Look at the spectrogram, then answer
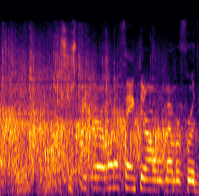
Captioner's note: some Applause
